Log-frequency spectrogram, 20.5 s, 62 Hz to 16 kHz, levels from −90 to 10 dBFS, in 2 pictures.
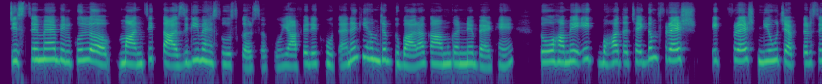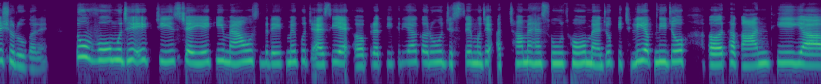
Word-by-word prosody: जिससे 290 +3 +3
मैं 320 0 +5
बिल्कुल 300 +2 -1
अ, 255 -6 +6 0.2
मानसिक 245 +5 +3
ताज़गी 245 +7 +4
महसूस 245 -6 -3
कर 185 -2 -3
सकूँ 190 +2 -16
या 210 -1 +2
फिर 245 -1 -2
एक 245 +1 -2
होता 220 -2 -6
है 225 - -1
ना 325 - +2
कि 370 - -1
हम 325 -3 +2
जब 310 -1 0
दोबारा 225 0 +1
काम 235 0 +2
करने 245 0 -2
बैठे 210 +5 -3 0.4
तो 270 +1 +2
हमें 270 +2 +3
एक 315 +3 +2 0.2
बहुत 265 +2 +1
अच्छा 255 +2 -1
एकदम 335 +8 +1
फ्रेश 310 -1 +7 0.2
एक 295 - +2
फ्रेश 310 +1 +7
न्यू 285 +3 +1
चैप्टर 250 0 +2
से 295 +4 -2
शुरू 250 -9 -6
करें। 175 -3 -17 0.4
तो 380 0 +2
वो 305 +1 0
मुझे 310 -1 0
एक 300 +2 0
चीज़ 280 0 -4
चाहिए 255 -1 +1
कि 295 0 -1
मैं 250 -2 0
उस 285 -1 -7
ब्रेक 245 -1 -6
में 270 +1 -5
कुछ 285 -1 -15
ऐसी 230 +4 0
अ, 210 -2 -5
प्रतिक्रिया 250 +3 -7
करूँ 260 +1 -6
जिससे 245 +1 -7
मुझे 250 +1 -4
अच्छा 250 +2 -7
महसूस 250 -1 -5
हो। 245 +1 -2
मैं 230 -3 -2
जो 260 +3 -9
पिछली 250 +3 -2
अपनी 275 -1 0
जो 280 +1 +1 0.4
अ, 225 0 +4
थकान 230 0 -1
थी 255 0 -2
या 230 -3 +3
255 Hz, 195 wpm, -23 LUFS, 240-285 Hz, 0.4 s, फ्रेश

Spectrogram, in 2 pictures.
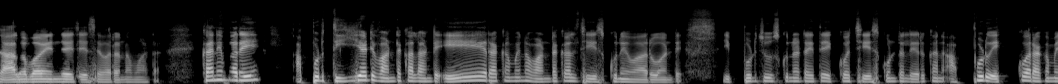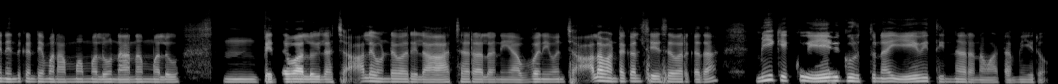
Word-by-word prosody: చాలా 115 +2 +6
బాగా 125 0 +7
ఎంజాయ్ 120 -1 +3
చేసేవారన్నమాట. 110 0 -4 0.5
కానీ, 195 +2 +6
మరి 190 0 +8 0.5
అప్పుడు 185 -1 +2
తియ్యటి 190 +7 +5
వంటకాలంటే, 150 -1 +1 0.2
ఏ - - +5 0.3
రకమైన 165 +1 -2
వంటకాలు 150 +4 -1
చేసుకునేవారు? 115 -4 -2
అంటే, 105 - -8 0.5
ఇప్పుడు 150 0 -4
చూసుకున్నట్టయితే 150 -1 -3
ఎక్కువ 150 +1 -3
చేసుకుంటలేరు. 140 0 -3
కానీ, 145 -1 -4
అప్పుడు 190 - +1
ఎక్కువ 175 +8 0
రకమైన 145 -3 -1
ఎందుకంటే 130 0 -4
మన 120 -1 -2
అమ్మమ్మలు, 120 -1 -4
నానమ్మలు 115 0 -3 0.5
హ్మ్, 120 0 -3 0.2
పెద్దవాళ్ళు, 120 +1 +4
ఇలా 115 -1 -2
చాలా 145 +1 -2
ఉండేవారిలా 125 -3 -2 0.2
ఆచారాలని, 115 -2 -4
అవని 120 +2 -3
ఇవని 120 0 -7
చాలా 170 +1 +3
వంటకాలు 145 0 -2
చేసేవారు 130 0 -1
కదా! 120 +4 -3 0.5
మీకెక్కువ 185 -3 +1 0.2
ఏవి 170 +1 +4
గుర్తున్నాయి 140 -3 -1
ఏవి 150 +2 +1
తిన్నారన్నమాట 110 -5 -6 0.2
మీరు? 110 0 -10
130 Hz, 125 wpm, -24 LUFS, 120-150 Hz, 0.5 s, మరి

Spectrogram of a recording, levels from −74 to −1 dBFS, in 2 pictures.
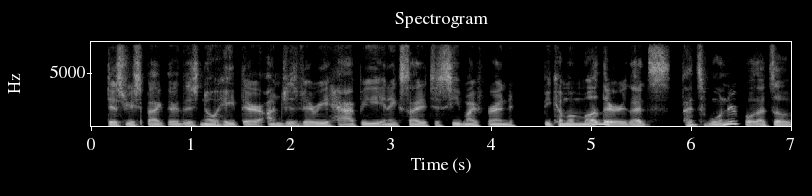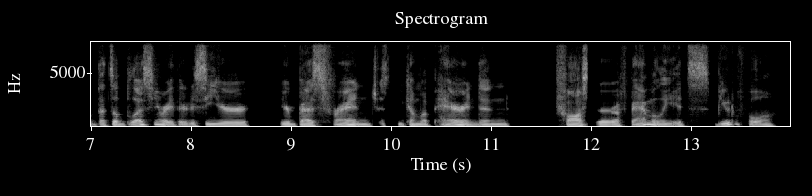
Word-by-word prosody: disrespect 90 -4 +1
there, 90 0 -2
there's 90 +1 -2
no 100 -3 +1
hate 90 -3 -2
there, 80 -2 +1
I'm 95 +3 -1
just 100 -1 -3
very 100 +1 +1
happy 90 +3 -1
and 95 - -2
excited 90 0 0
to - - -5
see 100 - +2
my 95 -2 0
friend 90 +1 -2 0.3
become 105 - 0
a 100 - +2
mother, 95 - +4
that's 105 +8 0
that's 130 +4 -1
wonderful, 200 - 0
that's - - -2
a 95 -4 +1
that's 100 +3 -3
a 115 - +5
blessing 135 - +2
right 90 -9 +2
there 85 - -3
to 85 - -4
see 95 - +1
your 90 -1 +2 0.3
your 95 -2 +1
best 100 +3 +2
friend 115 -10 +2
just - - -9
become 100 -2 -2
a 85 - -1
parent 105 -8 +2
and 85 0 -2 0.5
foster 100 +1 +2
a - - +1
family, 105 - +1
it's 90 - -3
beautiful. 95 - -2
95 Hz, 195 wpm, -24 LUFS, 90-105 Hz, 0.5 s, a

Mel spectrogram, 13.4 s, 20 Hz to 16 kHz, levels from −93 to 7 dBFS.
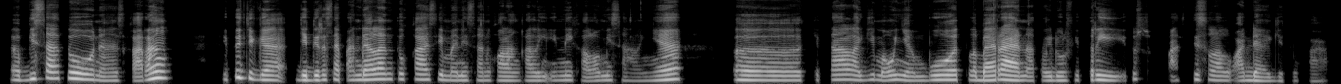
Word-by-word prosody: eee, 200 - -2
bisa, 265 +4 +1
tuh. 245 -5 +6
Nah, 175 -2 -6
sekarang 240 +12 +5 0.6
itu 220 +8 -1
juga 210 -8 +1 0.2
jadi 195 -1 +2
resep 210 0 -4
andalan, 215 +4 +3
tuh, 235 -1 -7
Kak, 225 -1 -1
si 215 - -3
manisan 185 -1 -7
kolang-kaling 180 0 -7
ini, 190 +1 -7
kalau 170 +1 -9
misalnya, 190 +4 -1 0.5
eee, 190 -1 +1
kita 215 +1 -3
lagi 195 +2 -7
mau 200 0 -2
nyambut 205 +2 +1
lebaran 190 -1 +4
atau 175 0 -10
Idulfitri, 185 0 -3
itu 240 - -13
s 245 - -23 0.2
pasti 215 +3 -11
selalu 190 -4 -7
ada, 175 -1 -4
gitu, 165 +1 -20
Kak. 155 +1 -25
195 Hz, 150 wpm, -23 LUFS, 180-215 Hz, 0.6 s, tuh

